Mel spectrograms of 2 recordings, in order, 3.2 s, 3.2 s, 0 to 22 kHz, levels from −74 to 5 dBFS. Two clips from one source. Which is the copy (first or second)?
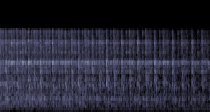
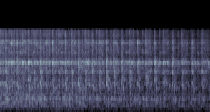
second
